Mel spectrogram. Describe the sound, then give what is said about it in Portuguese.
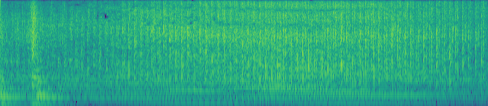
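An airplane engine drones steadily, a loud, continuous low hum with a rough, throbbing texture, preceded by a brief sharp thump at the very start. “Olha, olha o hipopótamo espertalhão a bater com a porta e a viajar para a África de avião.”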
